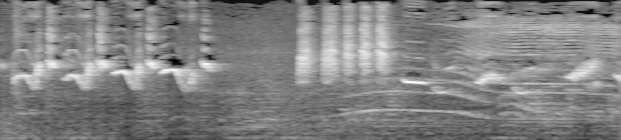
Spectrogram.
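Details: Chinese hwamei kept in a cage in Hai Phong, Vietnam, singing well: a string of looping, swooping notes, a few sharp high clicks, then a long slurred descending whistle with a warbling finish.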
